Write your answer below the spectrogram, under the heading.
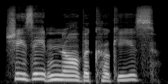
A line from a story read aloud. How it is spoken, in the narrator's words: Stella said dryly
